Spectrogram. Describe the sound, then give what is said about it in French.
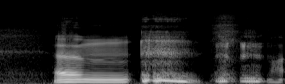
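Throat clearing: a long, rough, voiced rasp followed by a few shorter vocal bursts. “Je vais racler ma gorge.”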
